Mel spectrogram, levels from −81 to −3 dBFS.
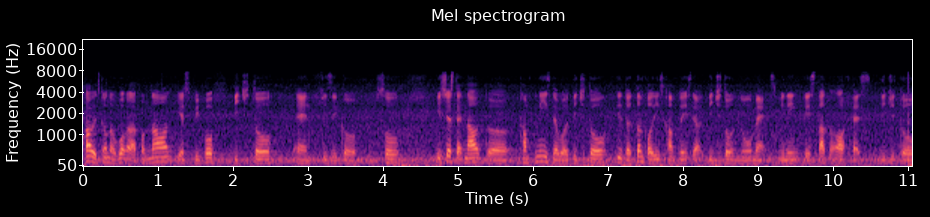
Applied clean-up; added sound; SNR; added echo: none; Sliding door; 16 dB; none.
